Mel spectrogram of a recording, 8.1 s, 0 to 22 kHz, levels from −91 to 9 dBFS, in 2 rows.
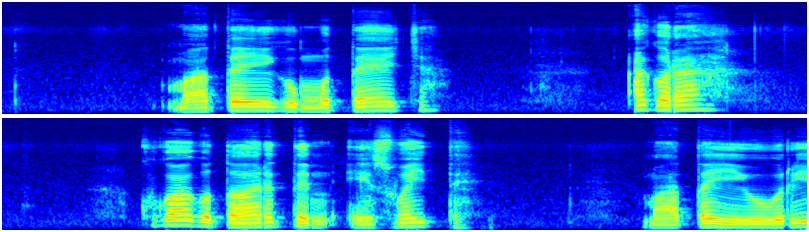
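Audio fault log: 7.66 s, bit error spike: a single sample jumps to about -29 dBFS and immediately returns, as one flipped bit in storage or on a digital link would cause, producing one sharp, broadband tick that bears no relation to the surrounding speech.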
